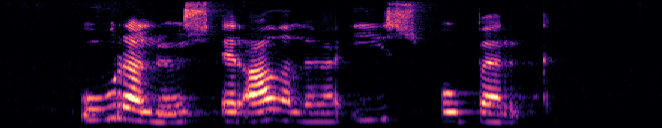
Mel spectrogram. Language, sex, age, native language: Icelandic, female, 20-29, Icelandic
